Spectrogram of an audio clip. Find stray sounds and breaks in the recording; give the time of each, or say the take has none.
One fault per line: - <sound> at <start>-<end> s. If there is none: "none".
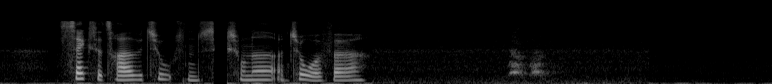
- dropout at 2.1-2.3 s
- bark at 4.9-6.3 s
